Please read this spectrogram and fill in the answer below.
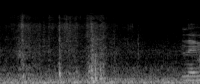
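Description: Steady low rumble of a car interior, with a few brief knocks and rustles from a gift box and bag being handled about half a second and a second in.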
